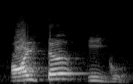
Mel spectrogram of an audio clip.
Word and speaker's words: alter ego: So the right pronunciation of this word will be alter ego.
